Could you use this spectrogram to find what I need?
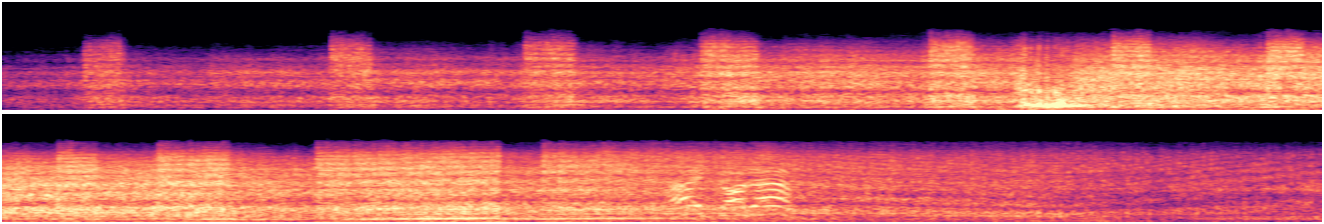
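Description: A propeller plane engine roars as the plane flies low overhead.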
